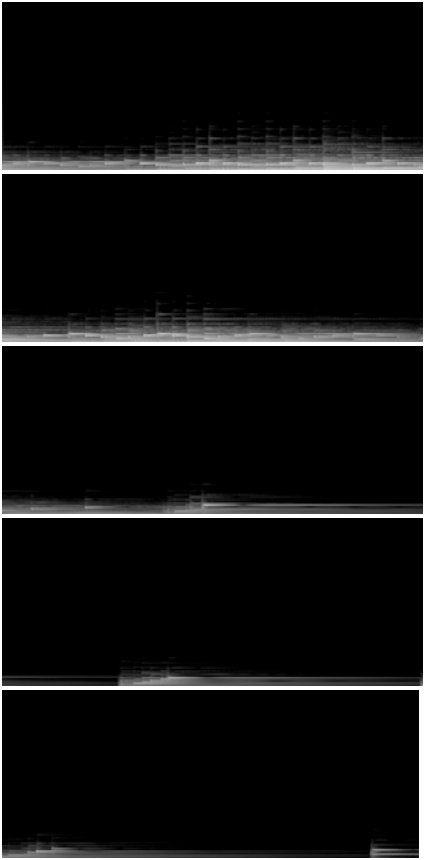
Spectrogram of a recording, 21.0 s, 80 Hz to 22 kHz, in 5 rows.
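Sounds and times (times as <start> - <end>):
soft rolled piano chords: 0.0 - 12.6.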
